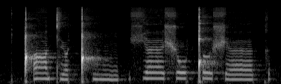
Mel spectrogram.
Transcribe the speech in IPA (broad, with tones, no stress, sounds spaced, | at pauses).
ǃʼ ã˦ tʲ ʌ˨ ǃʰ ĩ˨ | ç ɛː˦ ʃ o˦ ǃ ɵ˦ ʃ ɛː˨ k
